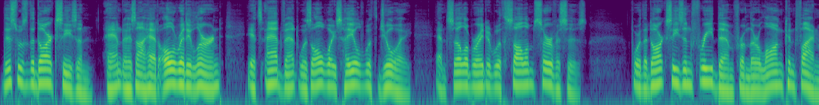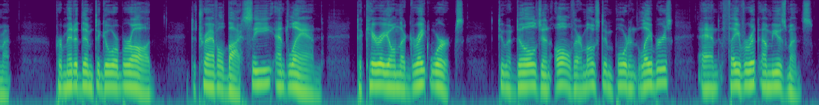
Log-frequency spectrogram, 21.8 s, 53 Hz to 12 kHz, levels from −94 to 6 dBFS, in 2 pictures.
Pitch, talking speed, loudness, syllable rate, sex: 135 Hz, 170 wpm, -18 LUFS, 5.2 syllables/s, male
